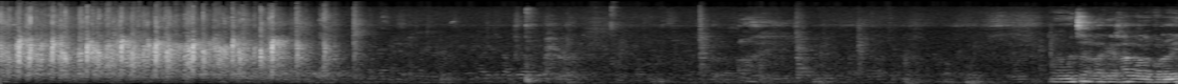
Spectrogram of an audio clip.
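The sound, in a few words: loud applause from audience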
